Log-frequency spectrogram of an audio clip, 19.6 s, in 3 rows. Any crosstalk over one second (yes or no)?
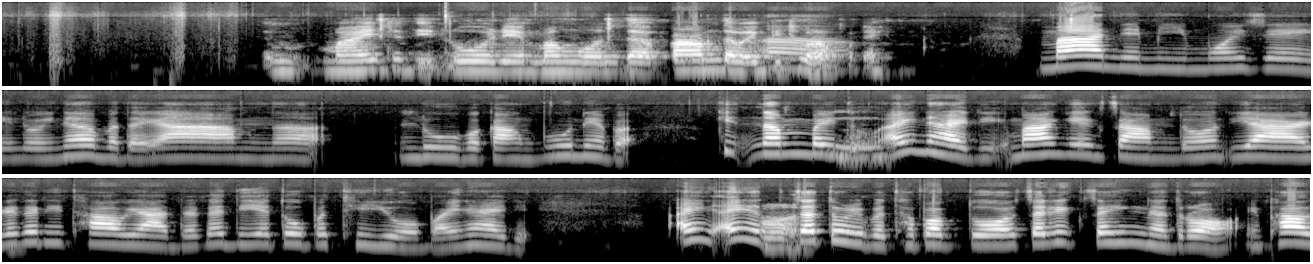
no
